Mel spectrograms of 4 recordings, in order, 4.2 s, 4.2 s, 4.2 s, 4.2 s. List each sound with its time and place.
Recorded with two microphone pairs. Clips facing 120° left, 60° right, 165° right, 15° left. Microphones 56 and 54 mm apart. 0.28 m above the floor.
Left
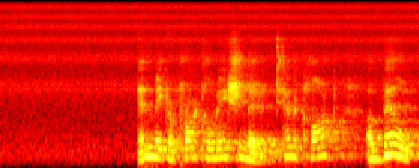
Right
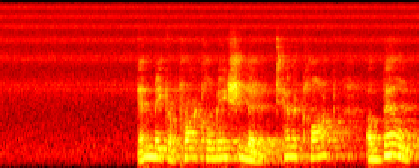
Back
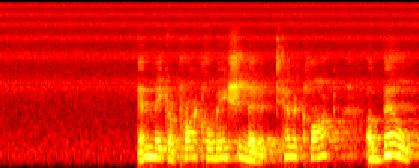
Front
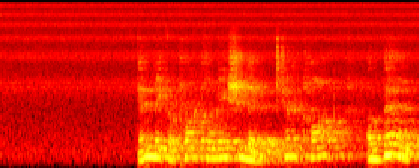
1.4 s a man speaking: 155° right, 1.5 m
